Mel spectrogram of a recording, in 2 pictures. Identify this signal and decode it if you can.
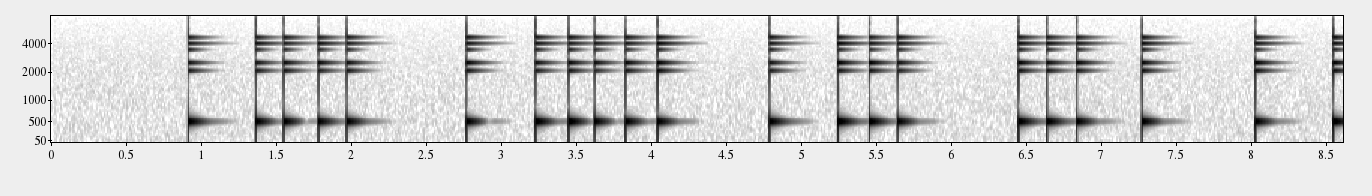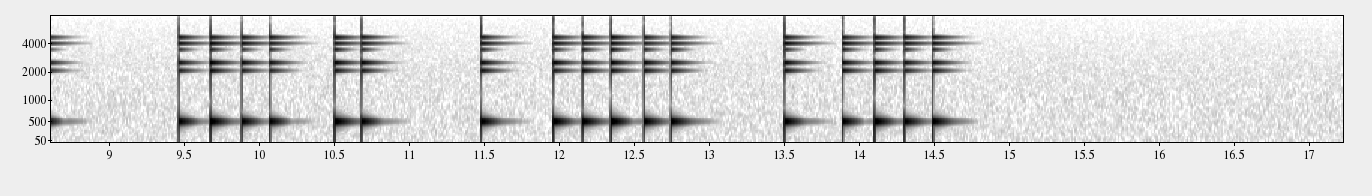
Tap code, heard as taps on a metal pipe, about 5 knocks a second. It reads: DECLARED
